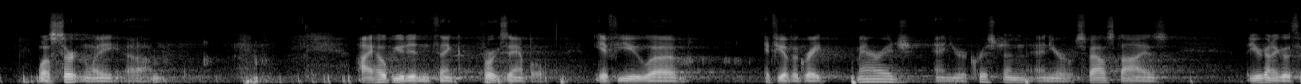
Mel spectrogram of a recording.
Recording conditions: live audience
